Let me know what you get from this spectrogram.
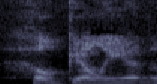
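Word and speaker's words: Helgelein: How do you say his last name? – Helgelian is what I would say.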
